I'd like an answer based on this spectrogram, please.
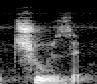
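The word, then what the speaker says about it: choose: هنلاحظ أن حرف CH طبعا هنا حرف مركبة. إذن CH بينطق كاف وبينطق شين وأيضا بينطق تش. هنا نلاحظ أن CH أخذ تش. بالنسبة لحرف الأو الأولى اتنطقت واو، التانية طبعا صمت عشان طبعا الحرف متكرر، والإس طبعا أخذ صوت الزين عشان طبعا وقع بين حرفين متحركين، فإن في هذه الحالة بياخد زين.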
